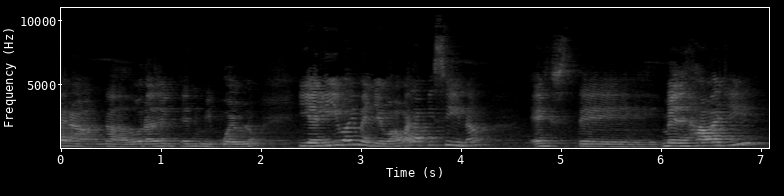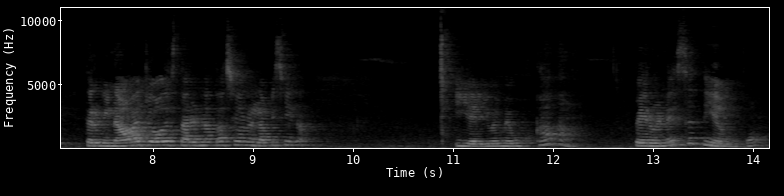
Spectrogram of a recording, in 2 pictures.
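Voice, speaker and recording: A woman giving an emotional personal testimony, repeating phrases and pleading in a low, shaken voice. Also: moderate pace, slight background noise. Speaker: survivor telling her story. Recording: echoey room.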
